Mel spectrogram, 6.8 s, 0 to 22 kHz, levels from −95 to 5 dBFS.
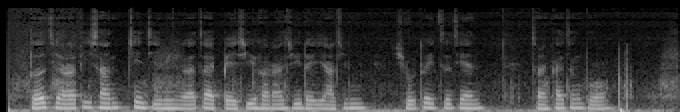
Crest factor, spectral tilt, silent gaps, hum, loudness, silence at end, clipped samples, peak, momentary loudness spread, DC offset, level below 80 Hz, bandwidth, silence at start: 16 dB; -8.5 dB/octave; none; none; -29 LUFS; 0 s; under 0.1%; -12 dBFS; 9 LU; under 0.1%; -42 dBFS; 15 kHz; 0.1 s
